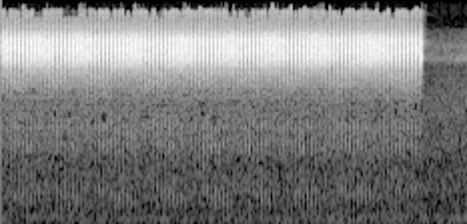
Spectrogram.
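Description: A grasshopper gives a high, dry buzzing trill of rapid even pulses that stops abruptly.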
